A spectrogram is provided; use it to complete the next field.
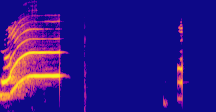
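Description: A loud, shrill scream that rises in pitch and holds for under a second, then cuts off into near silence broken by a few faint, brief knocks.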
